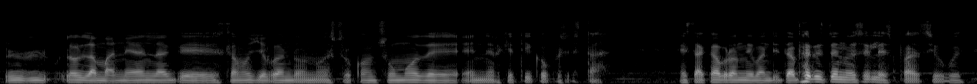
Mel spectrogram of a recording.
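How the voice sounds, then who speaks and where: A man's voice: low voice, little pitch movement, moderate pace, creaky, mellow, lo-fi sound. A young man with a Mexican accent, rambling laid-back and full of slang in a casual chat from his bedroom. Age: young adult. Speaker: vlogger.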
